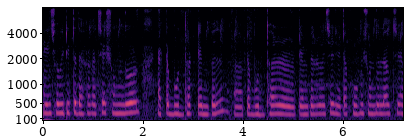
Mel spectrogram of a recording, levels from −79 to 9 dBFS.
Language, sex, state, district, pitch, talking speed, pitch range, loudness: Bengali, female, West Bengal, Dakshin Dinajpur, 230 Hz, 140 wpm, 220-240 Hz, -38 LUFS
